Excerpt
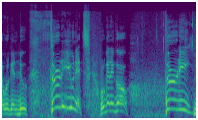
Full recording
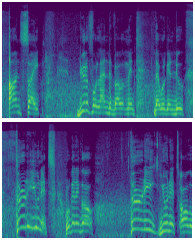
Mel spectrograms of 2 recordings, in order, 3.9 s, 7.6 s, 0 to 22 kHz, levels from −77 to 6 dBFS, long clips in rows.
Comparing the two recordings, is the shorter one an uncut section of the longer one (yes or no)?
yes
